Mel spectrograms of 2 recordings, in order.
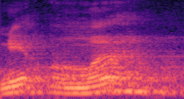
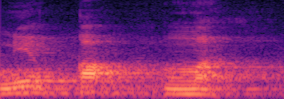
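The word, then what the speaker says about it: نقمة: Jadi mulai malam ini bacanya bukan wan ni'mah, tapi wan niqmah, Bu ya.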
